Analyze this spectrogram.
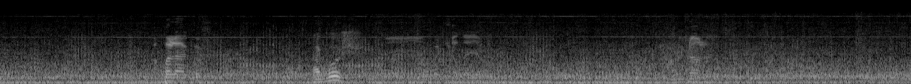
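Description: A helicopter's rotor thuds steadily.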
